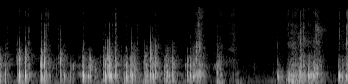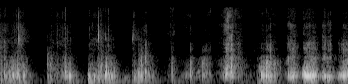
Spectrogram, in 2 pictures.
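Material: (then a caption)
Leather. Long nails scratch and tap a held-up tan Timberland nubuck leather boot, moving over the nubuck, the metal eyelets, and the rubber sole. The result is a rapid run of soft, dry taps and crunchy scratches, mostly low-mid in tone, with short pauses around three and five seconds.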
